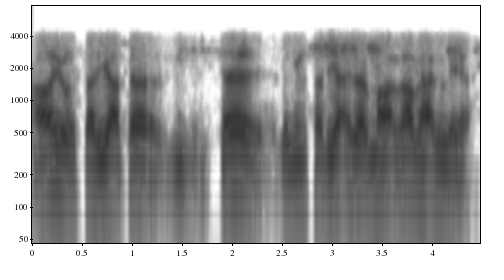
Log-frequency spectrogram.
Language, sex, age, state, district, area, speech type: Maithili, male, 60+, Bihar, Araria, urban, conversation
